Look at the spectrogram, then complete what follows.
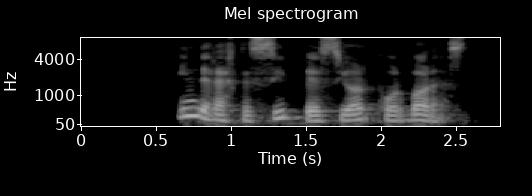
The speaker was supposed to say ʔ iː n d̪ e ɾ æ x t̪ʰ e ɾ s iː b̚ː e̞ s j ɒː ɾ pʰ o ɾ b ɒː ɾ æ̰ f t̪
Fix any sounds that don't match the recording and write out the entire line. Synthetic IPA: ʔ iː n d̪ e ɾ æ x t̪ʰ e s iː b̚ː e̞ s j ɒː ɾ pʰ o ɾ b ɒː ɾ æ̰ s t̪

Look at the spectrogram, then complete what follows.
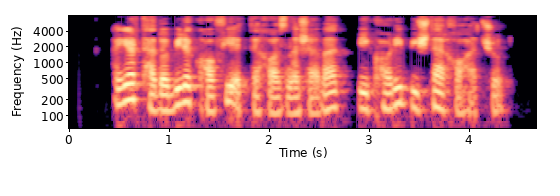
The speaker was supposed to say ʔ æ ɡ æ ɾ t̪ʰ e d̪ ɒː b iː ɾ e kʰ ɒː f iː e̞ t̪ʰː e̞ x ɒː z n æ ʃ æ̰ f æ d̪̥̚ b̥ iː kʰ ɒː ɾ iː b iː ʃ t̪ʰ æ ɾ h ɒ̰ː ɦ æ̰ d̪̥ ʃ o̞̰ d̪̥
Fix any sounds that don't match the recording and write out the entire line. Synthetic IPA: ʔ æ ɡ æ ɾ t̪ʰ æ d̪ ɒː b iː ɾ e kʰ ɒː f iː e̞ t̪ʰː e̞ x ɒː z n æ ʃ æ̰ v æ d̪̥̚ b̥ iː kʰ ɒː ɾ iː b iː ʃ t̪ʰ æ ɾ x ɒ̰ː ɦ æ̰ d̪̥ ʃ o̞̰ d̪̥

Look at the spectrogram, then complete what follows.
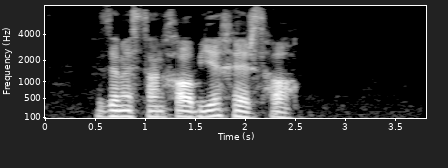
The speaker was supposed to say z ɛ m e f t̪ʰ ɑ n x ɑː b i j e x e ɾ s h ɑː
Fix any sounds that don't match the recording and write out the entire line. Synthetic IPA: z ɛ m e s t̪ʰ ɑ n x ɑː b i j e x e ɾ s h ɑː

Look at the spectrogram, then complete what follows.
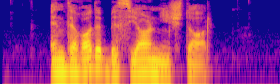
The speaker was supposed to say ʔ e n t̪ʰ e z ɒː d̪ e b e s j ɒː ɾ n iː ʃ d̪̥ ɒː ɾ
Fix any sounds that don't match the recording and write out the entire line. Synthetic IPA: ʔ e n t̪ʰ e ɣ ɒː d̪ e b e s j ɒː ɾ n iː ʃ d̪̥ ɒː ɾ

